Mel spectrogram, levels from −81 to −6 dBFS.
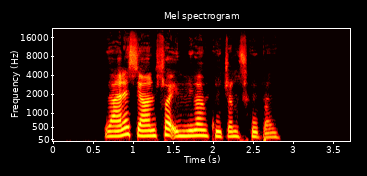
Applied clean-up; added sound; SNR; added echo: neural mask model Resemble Enhance denoiser.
